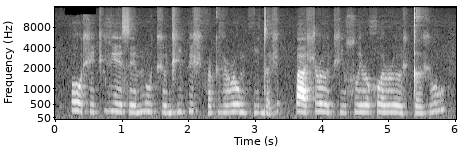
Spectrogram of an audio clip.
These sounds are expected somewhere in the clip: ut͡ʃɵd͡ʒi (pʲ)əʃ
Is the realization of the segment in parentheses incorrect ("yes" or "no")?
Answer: no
